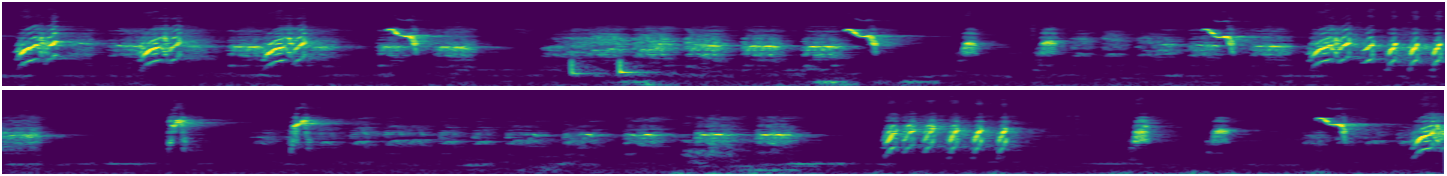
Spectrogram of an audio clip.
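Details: Long-tailed shrike song played to provoke a rival: rapid varied phrases of harsh chatter, sharp squeaks and scratchy warbling, broken by short pauses, loud and busy throughout, with a brief low rumble near the end.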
